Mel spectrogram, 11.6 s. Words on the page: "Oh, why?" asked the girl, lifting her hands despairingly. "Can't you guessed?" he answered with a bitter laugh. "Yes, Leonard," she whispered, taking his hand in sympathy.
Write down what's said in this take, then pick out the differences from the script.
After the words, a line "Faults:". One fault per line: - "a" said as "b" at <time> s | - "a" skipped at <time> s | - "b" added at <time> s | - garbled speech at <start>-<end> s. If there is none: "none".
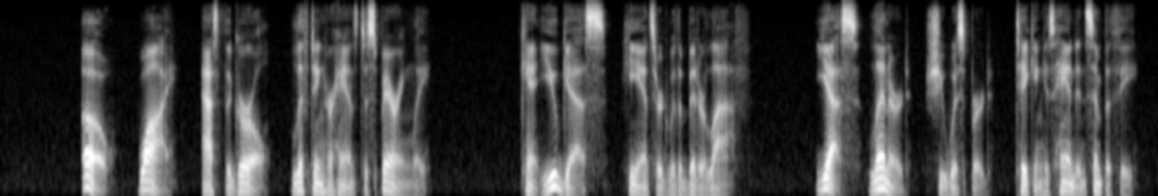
"Oh, why?" asked the girl, lifting her hands despairingly. "Can't you guess?" he answered with a bitter laugh. "Yes, Leonard," she whispered, taking his hand in sympathy.
Faults:
- "guessed" said as "guess" at 5.6 s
